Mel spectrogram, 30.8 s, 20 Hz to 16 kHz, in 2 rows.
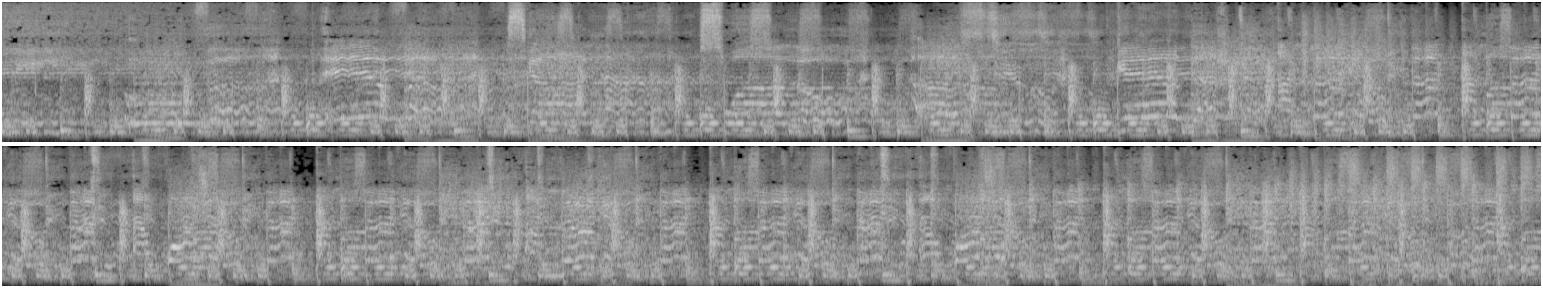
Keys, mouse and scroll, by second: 3.2 alt+z, 4.4 ctrl+z, 6.0 c, 8.1 alt+z, 8.5 alt+z, 8.6 c, 12.3 alt+z, 14.5 g, 18.3 right click, 18.8 g, 21.4 alt+right click, 21.9 alt+z, 22.2 c, 23.4 alt+z, 24.0 g, 27.2 shift+right click, 27.3-30.7 shift+middle drag, 27.8 g, 29.3 Tab.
